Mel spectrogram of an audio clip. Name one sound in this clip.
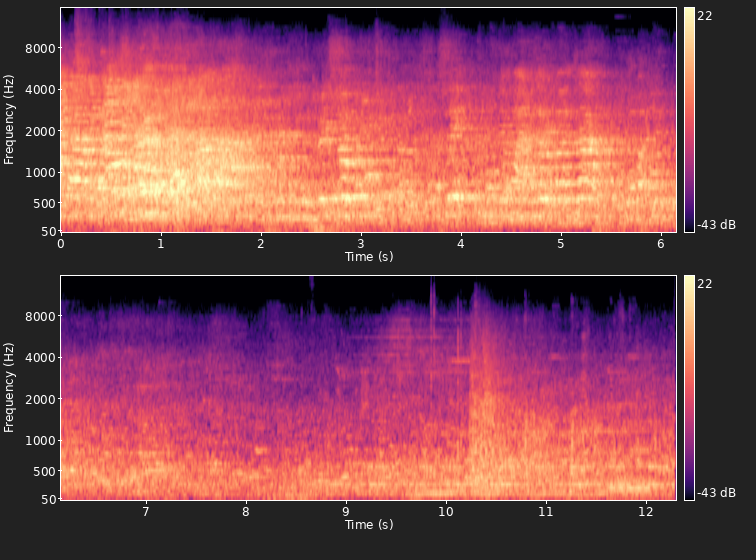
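Music with singing plays through loudspeakers in a large echoing hall.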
